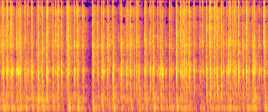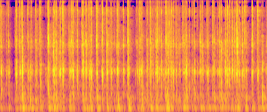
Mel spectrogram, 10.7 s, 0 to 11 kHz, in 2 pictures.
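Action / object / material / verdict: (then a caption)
tap / mechanical keyboard with plastic keycaps on a metal frame / plastic / none. Fingertips of both hands type continuously on an ASUS ROG Claymore Core mechanical keyboard with Cherry MX Red switches, black plastic keycaps on a metal frame, and a hollow housing with RGB backlight. A rapid, steady stream of short, sharp plastic clacks rings around 1.3 kHz over a soft low thump. Each keystroke dies away almost instantly, with only brief gaps in the rhythm.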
